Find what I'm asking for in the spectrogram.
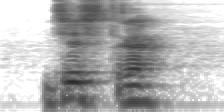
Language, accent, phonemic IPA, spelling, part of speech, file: French, Canada, /dis.tʁɛ/, distraient, verb, LL-Q150 (fra)-distraient.wav
- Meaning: third-person plural present indicative/subjunctive of distraire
